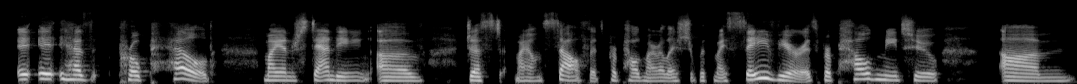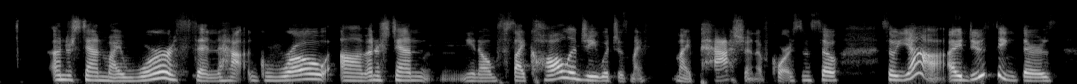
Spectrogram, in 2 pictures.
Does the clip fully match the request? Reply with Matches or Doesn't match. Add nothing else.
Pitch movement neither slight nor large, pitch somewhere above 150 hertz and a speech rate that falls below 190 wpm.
Matches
